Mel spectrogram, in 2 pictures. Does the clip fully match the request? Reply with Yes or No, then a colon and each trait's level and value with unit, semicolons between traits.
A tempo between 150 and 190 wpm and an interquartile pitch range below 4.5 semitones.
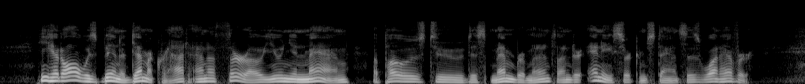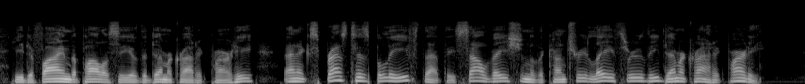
No: average, 155 wpm; wide, 5.4 semitones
